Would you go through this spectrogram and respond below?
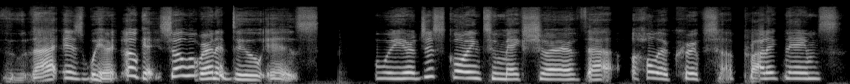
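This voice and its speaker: High-pitched woman, software instructor, casual tutorial style, informal thinking aloud, dry room-free sound. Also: big pitch swings, takes it slowly, clear, resonant tone, dry recording. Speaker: design instructor.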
